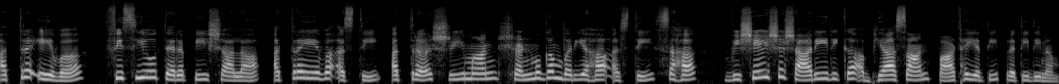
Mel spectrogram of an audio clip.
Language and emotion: Sanskrit, neutral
